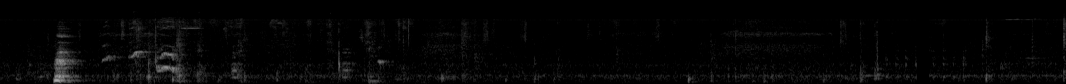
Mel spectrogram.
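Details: Three-week-old Cardigan Welsh Corgi puppies indoors: one sharp loud squeal, then a few short thin whimpering squeaks a second later, followed by soft rustling and quiet room noise.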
